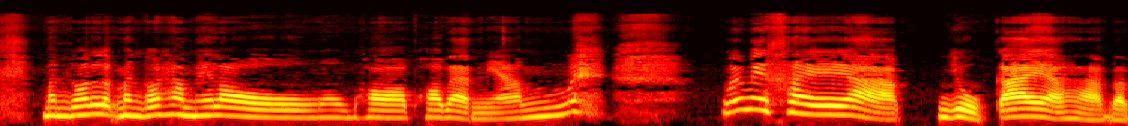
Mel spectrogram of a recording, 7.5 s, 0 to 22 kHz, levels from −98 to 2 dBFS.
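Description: Speech marred throughout by plainly audible HE-AAC compression artefacts: gritty, metallic sibilants, likely from a very low bitrate near 20 kbps. A spectrogram would show copied, mismatched upper-band patterns.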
